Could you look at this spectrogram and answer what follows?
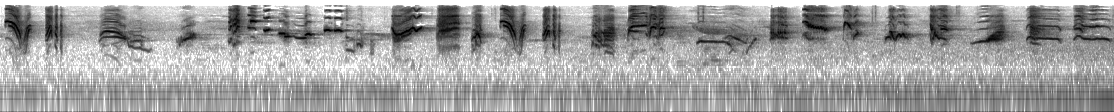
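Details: Lure-style song of an Oriental magpie-robin, recorded in Vietnam and used to provoke singing: quick alternating whistles, rising and falling slurs and chattering notes packed closely together, with a faint low hum underneath.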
